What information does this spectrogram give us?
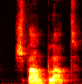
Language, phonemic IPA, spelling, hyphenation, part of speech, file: Dutch, /ˈspaːn.plaːt/, spaanplaat, spaan‧plaat, noun, Nl-spaanplaat.ogg
- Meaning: chipboard, particle board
